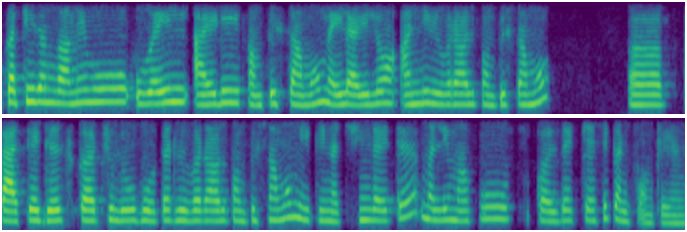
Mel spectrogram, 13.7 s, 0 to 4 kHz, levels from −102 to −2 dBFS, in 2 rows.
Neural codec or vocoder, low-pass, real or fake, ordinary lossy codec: codec, 44.1 kHz, 7.8 kbps, DAC; 3.6 kHz; fake; none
